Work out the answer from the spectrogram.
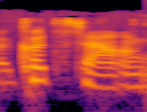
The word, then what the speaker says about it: Kutztown: went to I think it's how do you pronounce it is that CS CS University uh Kutztown yeah cown so when you went to Kutztown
